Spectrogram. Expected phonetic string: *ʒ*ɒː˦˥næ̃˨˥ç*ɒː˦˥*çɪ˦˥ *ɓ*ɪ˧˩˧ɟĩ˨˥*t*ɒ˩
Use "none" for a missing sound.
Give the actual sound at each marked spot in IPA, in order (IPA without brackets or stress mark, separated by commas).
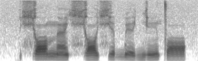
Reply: ç, ɒː˩˧˩, ɓ, t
